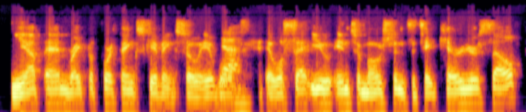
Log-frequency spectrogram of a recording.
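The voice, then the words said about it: Canadian accent. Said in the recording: “The Canadian accent comes out.”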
